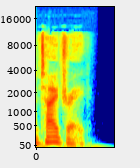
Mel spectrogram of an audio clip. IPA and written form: ˈtaɪ treɪt (TITRATE)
